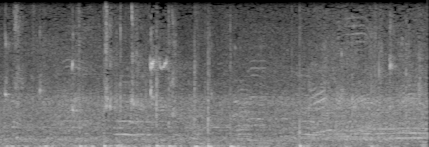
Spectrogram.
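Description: A basketball being dribbled on a hardwood court, a series of short, irregular low thumps, over the steady murmur of an arena crowd.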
